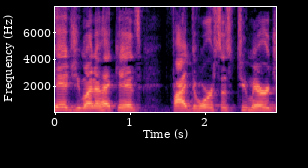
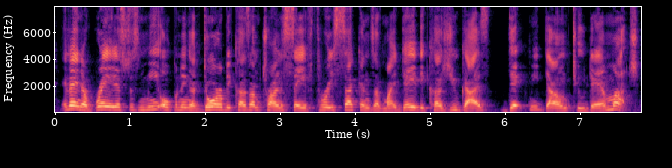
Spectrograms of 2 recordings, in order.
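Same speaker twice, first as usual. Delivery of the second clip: normal talking voice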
